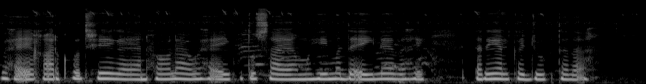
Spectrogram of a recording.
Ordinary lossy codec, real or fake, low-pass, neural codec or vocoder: none; real; 14.4 kHz; none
